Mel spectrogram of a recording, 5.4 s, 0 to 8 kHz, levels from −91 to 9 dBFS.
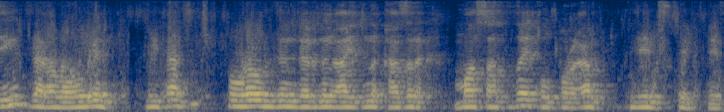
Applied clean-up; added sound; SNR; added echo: neural separator model SepFormer DNS4.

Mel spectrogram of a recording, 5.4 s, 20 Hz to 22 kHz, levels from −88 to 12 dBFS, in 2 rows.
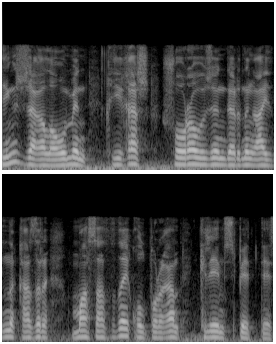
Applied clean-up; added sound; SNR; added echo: none; none; none; none.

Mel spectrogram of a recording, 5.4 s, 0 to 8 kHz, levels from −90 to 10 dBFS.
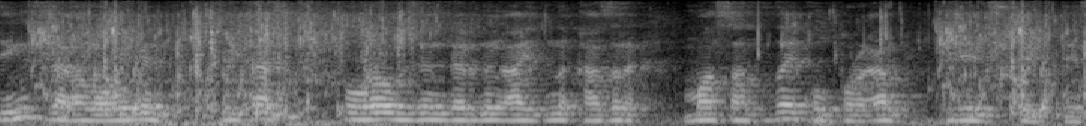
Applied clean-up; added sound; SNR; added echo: none; Water / Splash, splatter; 6 dB; reverberation time 0.4 s.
